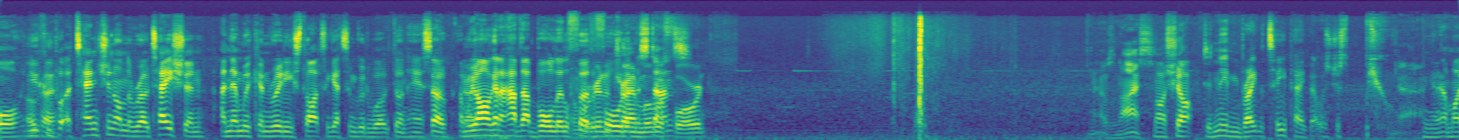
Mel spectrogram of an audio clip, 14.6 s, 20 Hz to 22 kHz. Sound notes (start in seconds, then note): 8.4 golf swing swoosh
